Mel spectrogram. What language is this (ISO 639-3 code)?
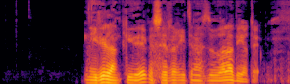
eus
